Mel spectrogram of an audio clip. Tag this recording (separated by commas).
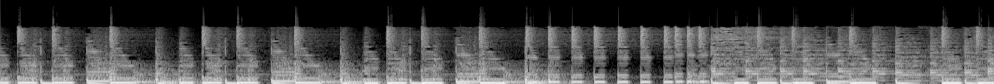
Music, Video game music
